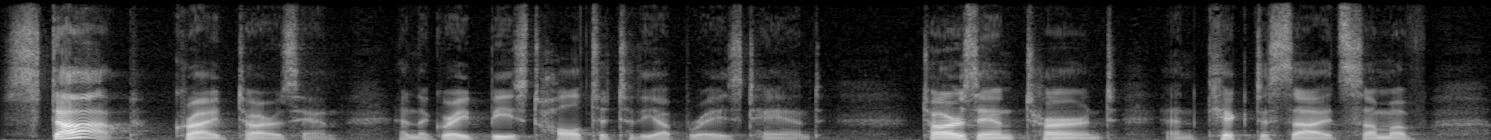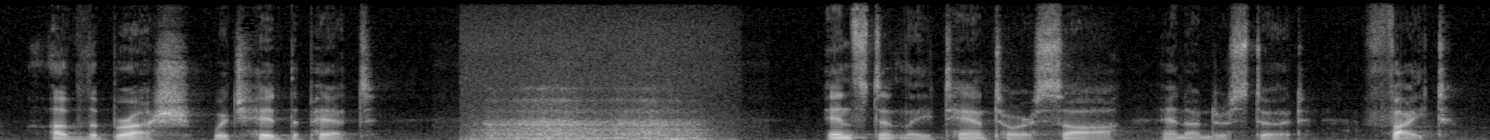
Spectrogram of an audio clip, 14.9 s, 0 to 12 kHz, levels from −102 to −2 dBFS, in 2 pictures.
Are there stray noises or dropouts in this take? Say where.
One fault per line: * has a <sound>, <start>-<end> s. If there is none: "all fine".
* has a breath, 9.7-11.2 s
